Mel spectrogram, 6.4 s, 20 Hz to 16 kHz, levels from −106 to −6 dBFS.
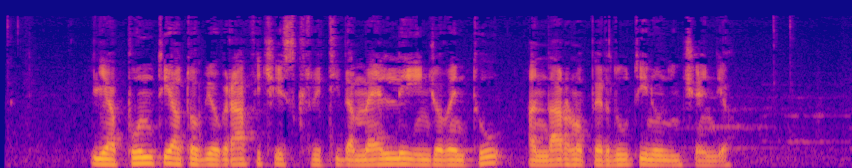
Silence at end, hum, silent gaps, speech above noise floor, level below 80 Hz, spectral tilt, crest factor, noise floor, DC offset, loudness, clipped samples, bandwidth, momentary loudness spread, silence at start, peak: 0.9 s; none; none; 38 dB; -60 dBFS; -6.5 dB/octave; 18 dB; -68 dBFS; under 0.1%; -31 LUFS; under 0.1%; 11.5 kHz; 9 LU; 0.7 s; -12 dBFS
